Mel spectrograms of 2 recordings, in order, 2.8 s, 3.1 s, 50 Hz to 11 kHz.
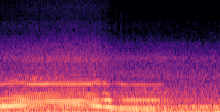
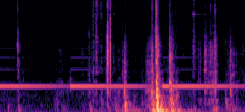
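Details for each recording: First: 2004 Chevy Colorado 3.5 L: pulls cleanly, pitch climbs then eases with no bog under load; runs perfect, where before it fell on its face. Healthy acceleration. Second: 2004 Chevy Colorado 3.5 L, towed in, died while driving: chime, then about four seconds of even cranking with no firing; almost no fuel pressure on key cycling. Owner suspects bad fuel pump, possibly regulator.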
